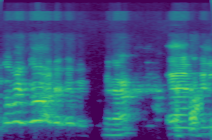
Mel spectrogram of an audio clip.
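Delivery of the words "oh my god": sudden much higher, starstruck gasp; inner fan squeal. Retold or imitated. Meeting Doctor Drew, inwardly starstruck and squealing. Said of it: "deep down inside, I'm like".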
